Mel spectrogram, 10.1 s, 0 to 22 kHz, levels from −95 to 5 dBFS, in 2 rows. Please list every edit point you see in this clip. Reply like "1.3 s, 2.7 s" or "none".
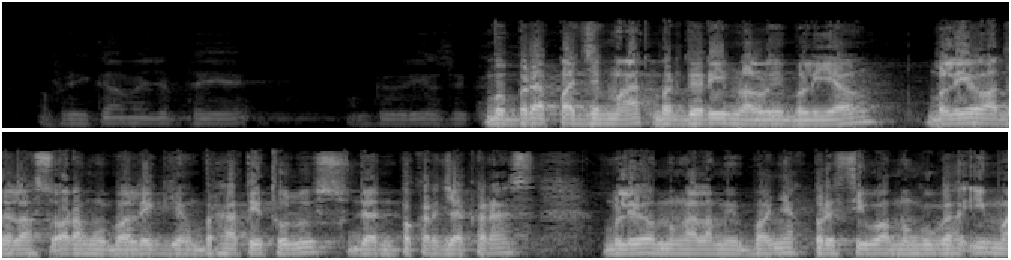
none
